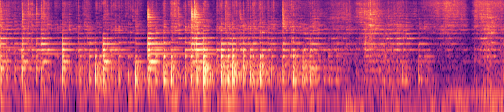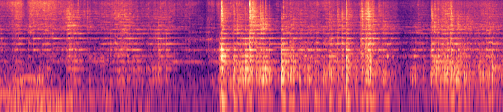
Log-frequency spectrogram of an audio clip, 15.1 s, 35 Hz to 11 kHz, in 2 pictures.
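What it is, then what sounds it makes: Hammered metal bowl. Fingertips and nails from both hands tap and scratch the dimpled interior of a large, shallow, empty gold hammered metal bowl. Bright metallic taps and scraping strokes sit over steady ringing tones centered near 324 Hz. A quieter stretch of softer scratching comes before a sharper burst of taps near the end.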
